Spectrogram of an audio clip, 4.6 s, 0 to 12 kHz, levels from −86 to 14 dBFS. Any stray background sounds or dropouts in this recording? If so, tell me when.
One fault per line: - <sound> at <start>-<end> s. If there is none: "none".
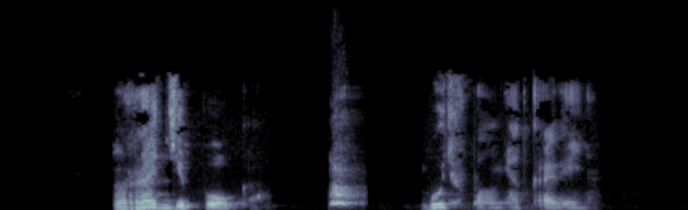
- bark at 2.2-2.5 s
